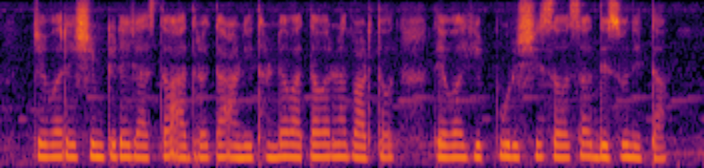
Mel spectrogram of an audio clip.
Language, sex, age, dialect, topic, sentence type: Marathi, female, 25-30, Southern Konkan, agriculture, statement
